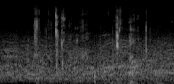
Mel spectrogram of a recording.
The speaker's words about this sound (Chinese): 商人说完，咔嚓咔嚓地开始啃胡萝卜。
